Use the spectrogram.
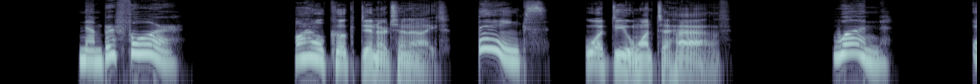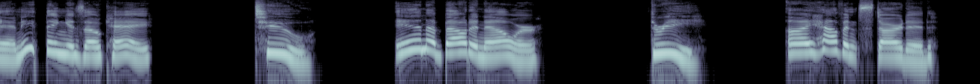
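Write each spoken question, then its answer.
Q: What do you want to have?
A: 1: Anything is okay.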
